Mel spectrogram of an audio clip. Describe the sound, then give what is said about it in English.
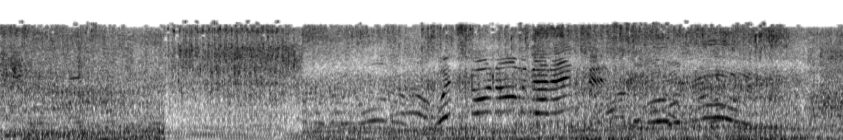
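A bulldozer's heavy diesel engine rumbles loudly and strains as it breaks down, dipping briefly before roaring again under labored revving, with voices faintly audible beneath the noise. “Could it be that both teams have a dozer dilemma? I think it lost an engine.”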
